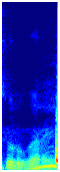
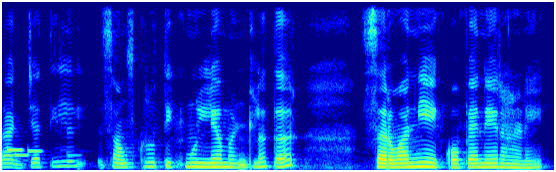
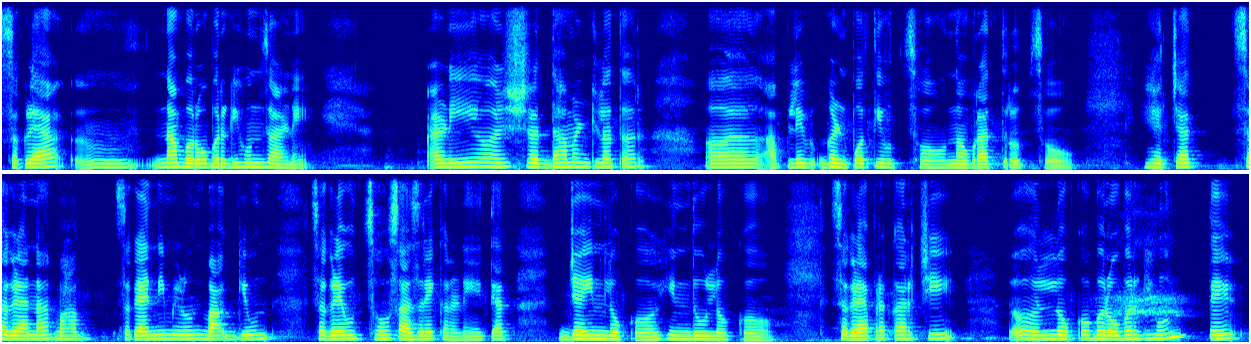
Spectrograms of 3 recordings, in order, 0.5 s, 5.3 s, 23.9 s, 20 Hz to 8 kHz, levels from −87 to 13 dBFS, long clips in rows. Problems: background sounds at intervals, background conversations at intervals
